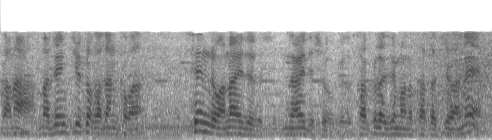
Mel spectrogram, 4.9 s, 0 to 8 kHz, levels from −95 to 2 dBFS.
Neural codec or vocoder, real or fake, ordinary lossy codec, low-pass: none; real; AAC, 16 kbps; 7.2 kHz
